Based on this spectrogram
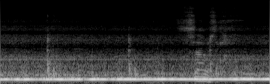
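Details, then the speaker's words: Webasto Airtop 2000 diesel air heater installed in a Westerly Konsort boat, starting from cold: metering pump ticking, then a steady, loud droning, jet-like roar. This is normal and quietens once warm. "sounds like a jet plane about to take off. But it does quieten down."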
